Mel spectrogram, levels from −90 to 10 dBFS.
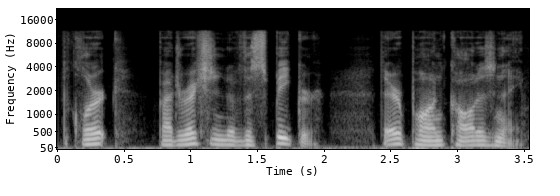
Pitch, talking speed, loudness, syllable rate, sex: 125 Hz, 185 wpm, -18 LUFS, 5.8 syllables/s, male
